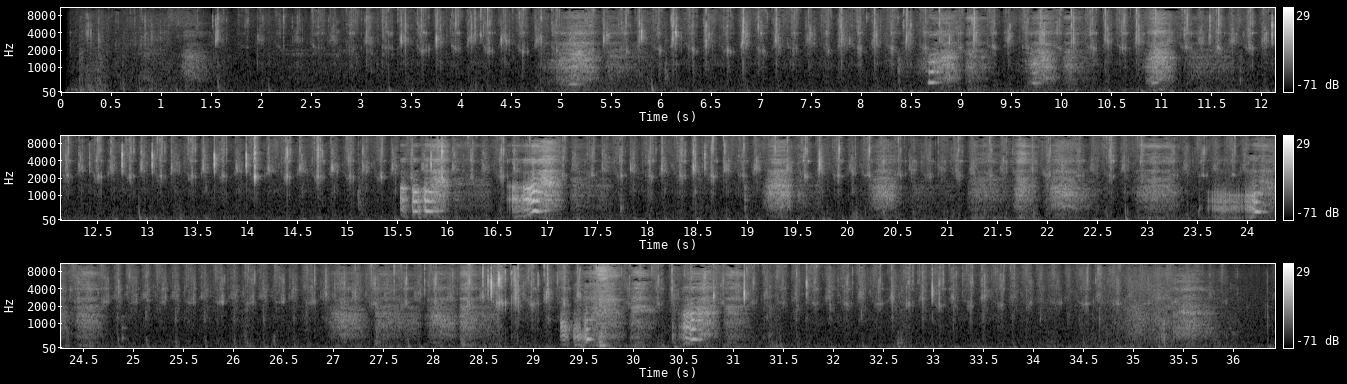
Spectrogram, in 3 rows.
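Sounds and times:
wet sounds: 0.1 - 36.4.

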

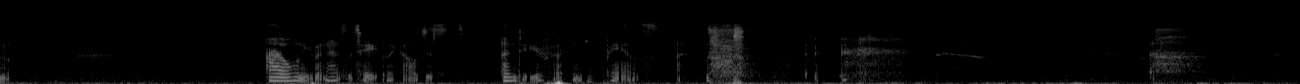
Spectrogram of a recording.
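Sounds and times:
speech: 2.7 - 7.4
cat meowing: 9.3 - 10.0, 11.0 - 11.5.

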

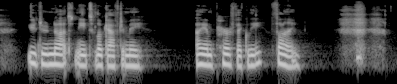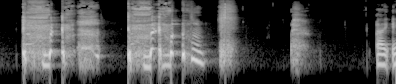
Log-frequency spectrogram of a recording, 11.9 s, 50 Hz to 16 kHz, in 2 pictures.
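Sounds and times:
speech: 0.4 - 2.2, 2.9 - 5.8, 6.6 - 7.4, 8.1 - 9.1, 11.6 - 11.8
person coughing: 6.3 - 9.1.

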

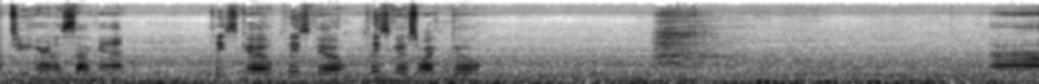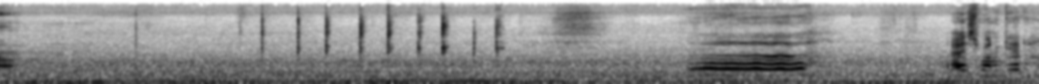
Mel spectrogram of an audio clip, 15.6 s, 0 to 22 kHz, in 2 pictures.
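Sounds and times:
heavy truck traffic rumbling: 0.0 - 15.5
speech: 0.1 - 3.8, 4.9 - 5.2, 15.0 - 15.5
rapid ticking clicks: 9.6 - 11.7.

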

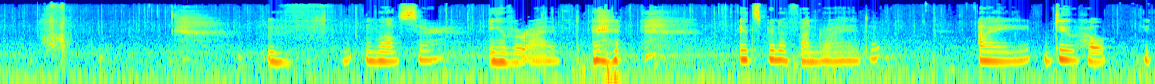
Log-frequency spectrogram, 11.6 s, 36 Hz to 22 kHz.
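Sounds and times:
soft hiss: 0.0 - 11.5
clothing zipper being zipped up: 0.4 - 0.8
speech: 2.7 - 6.6, 7.4 - 9.0, 9.8 - 11.5.

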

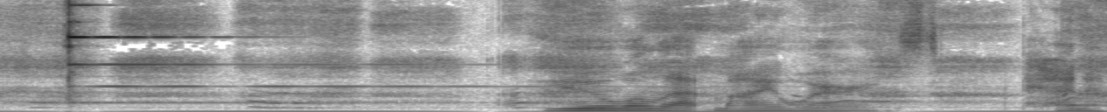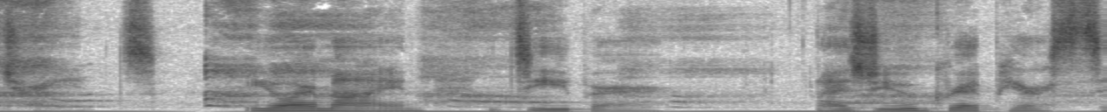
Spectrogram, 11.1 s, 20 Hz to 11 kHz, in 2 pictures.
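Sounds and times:
steady low hum: 0.0 - 11.0
small bell struck: 0.4 - 1.2
speech: 2.7 - 4.5, 5.3 - 9.0, 9.6 - 11.0.

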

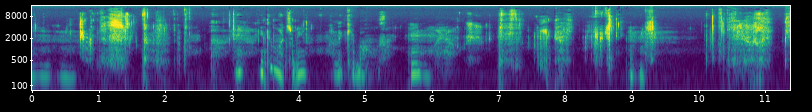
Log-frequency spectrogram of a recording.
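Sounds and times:
chewing food: 0.5 - 3.1, 6.4 - 9.4, 10.1 - 11.3
speech: 3.1 - 6.1.

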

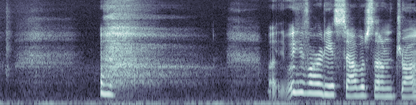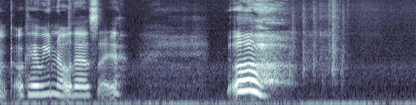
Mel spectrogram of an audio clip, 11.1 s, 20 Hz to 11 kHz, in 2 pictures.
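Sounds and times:
speech: 3.8 - 7.3, 8.6 - 9.3
person yawning: 8.6 - 9.5.

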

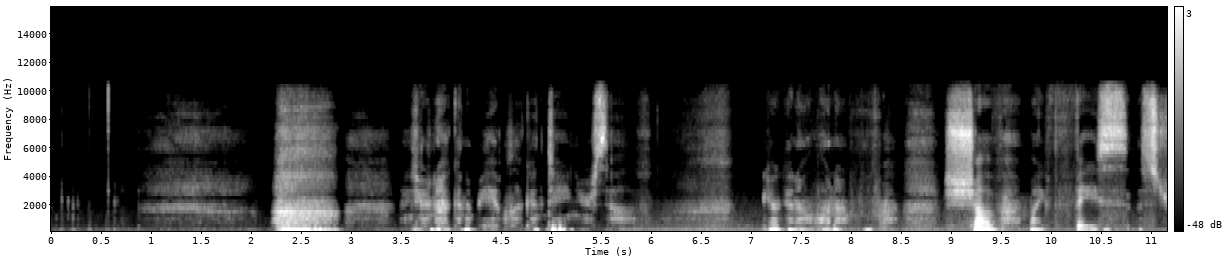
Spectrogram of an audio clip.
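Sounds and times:
heavy breathing close to the microphone: 0.9 - 3.5, 8.4 - 9.0
speech: 7.2 - 11.1.

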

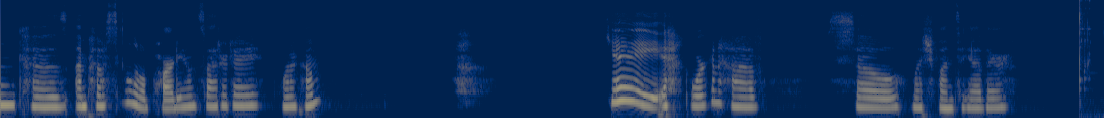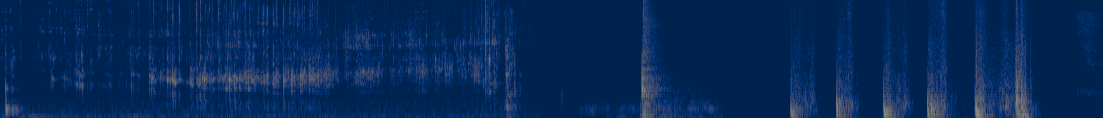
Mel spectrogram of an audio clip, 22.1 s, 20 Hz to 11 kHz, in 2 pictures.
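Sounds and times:
speech: 0.2 - 3.3, 6.1 - 7.7, 8.3 - 10.2
water pouring: 10.8 - 16.4
sharp footsteps: 19.0 - 21.4.

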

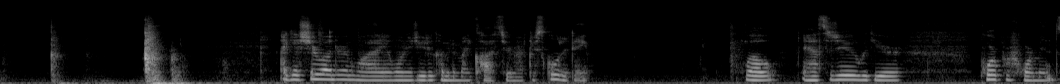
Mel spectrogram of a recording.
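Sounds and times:
classroom door shutting: 1.4 - 2.0
speech: 2.9 - 6.0, 7.4 - 9.2, 9.8 - 10.6.

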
